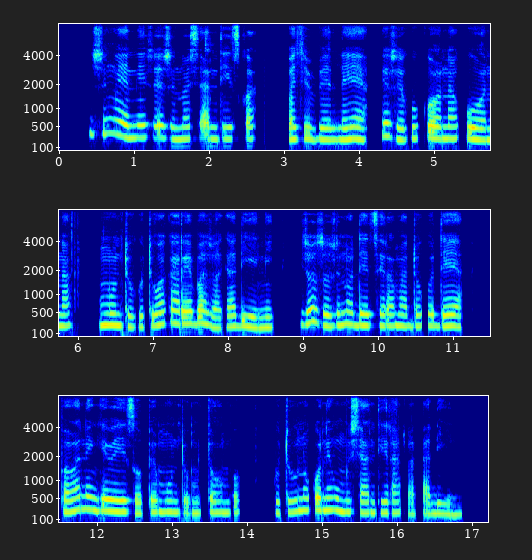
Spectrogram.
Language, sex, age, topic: Ndau, male, 18-24, health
